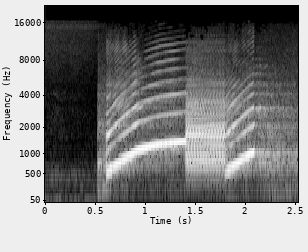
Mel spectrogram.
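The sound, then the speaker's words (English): A loud ambulance siren in Los Angeles County wails in rising sweeps, switching briefly to a harsher steady blare before climbing again. It cuts in abruptly after a moment of near silence. “Hospital overflow from COVID 19 is creating an overload for paramedics and ambulances to the extent that a new guideline has been introduced to stop the transfer of patients with little probability of survival.”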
